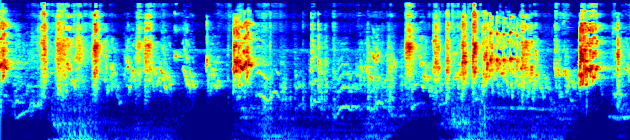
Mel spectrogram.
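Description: Budgerigars chatter with rapid, scratchy warbles and sharp squawks, mostly high-pitched.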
